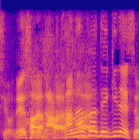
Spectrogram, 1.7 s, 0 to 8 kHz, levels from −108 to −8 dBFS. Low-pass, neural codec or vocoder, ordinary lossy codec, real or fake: 7.2 kHz; none; none; real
